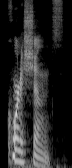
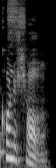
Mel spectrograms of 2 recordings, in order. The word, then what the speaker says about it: cornichon: And is it Cornish or Cornishans? Cornishans? Cornichon. Yeah. See, Eddie wrote it out, and that made me think I didn't say it right.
